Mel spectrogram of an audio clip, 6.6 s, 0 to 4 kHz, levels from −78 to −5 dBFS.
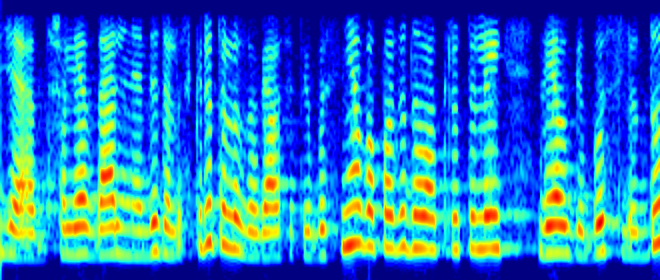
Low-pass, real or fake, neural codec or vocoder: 3.6 kHz; real; none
